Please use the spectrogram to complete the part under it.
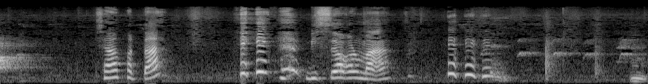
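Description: A small dog yelps and whines close by.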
